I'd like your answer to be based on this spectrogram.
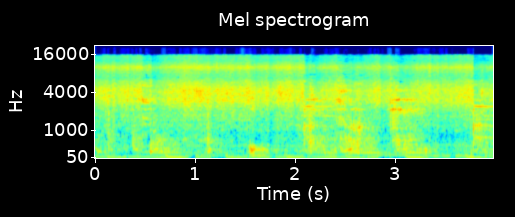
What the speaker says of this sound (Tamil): அடுத்து இதை போடுவோம், கேரட்டை. நல்லா கிளறி விடுவோம்.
